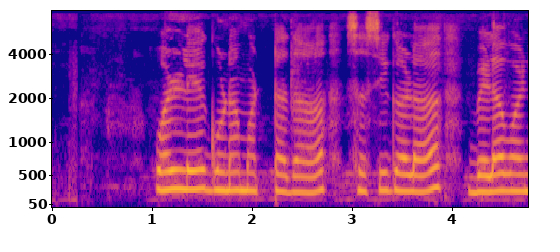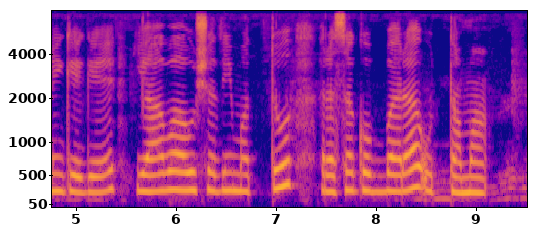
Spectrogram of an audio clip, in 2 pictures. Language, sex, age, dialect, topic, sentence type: Kannada, female, 18-24, Central, agriculture, question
